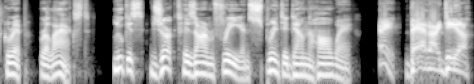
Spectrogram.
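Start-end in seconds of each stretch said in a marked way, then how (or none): 5.7-7.1 higher, ominous shouted warning; firm squad orders. Acted. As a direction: call after the runaway prisoner. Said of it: "the soldier's voice echoed ominously".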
